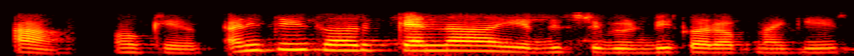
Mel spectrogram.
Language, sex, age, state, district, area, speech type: Goan Konkani, female, 18-30, Goa, Ponda, rural, conversation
